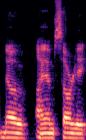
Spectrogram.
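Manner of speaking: robotic text-to-speech voice. Voicing a failed servant apologizing to his master: Microsoft Sam voice. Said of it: "Like Microsoft Sam voice".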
